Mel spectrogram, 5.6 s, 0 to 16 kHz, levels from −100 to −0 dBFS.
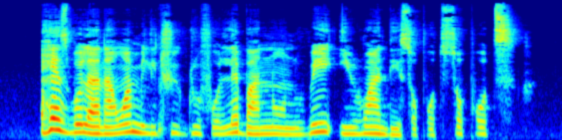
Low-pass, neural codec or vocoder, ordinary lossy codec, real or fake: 14.4 kHz; none; MP3, 64 kbps; real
